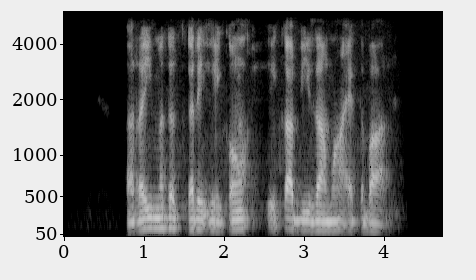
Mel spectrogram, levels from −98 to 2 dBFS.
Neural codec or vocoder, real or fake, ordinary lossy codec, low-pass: codec, 16 kHz, 8 kbps, FunCodec, trained on LibriTTS, 25 frames a second; fake; AAC, 48 kbps; 5.4 kHz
